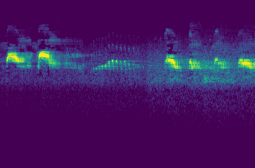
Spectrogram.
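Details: Common swifts uttering short, piercing, high screeches in bursts, with a softer rattling trill between the louder notes.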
